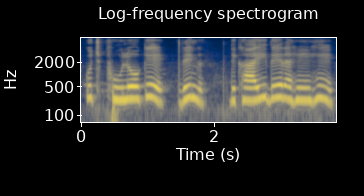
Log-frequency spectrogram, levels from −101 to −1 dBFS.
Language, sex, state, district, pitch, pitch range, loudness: Hindi, female, Madhya Pradesh, Bhopal, 250 Hz, 235-270 Hz, -17 LUFS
